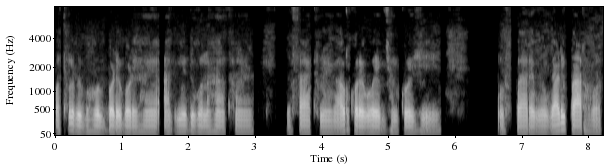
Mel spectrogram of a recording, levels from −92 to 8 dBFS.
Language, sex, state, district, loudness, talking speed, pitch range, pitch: Awadhi, male, Chhattisgarh, Balrampur, -23 LUFS, 190 wpm, 90-95 Hz, 95 Hz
